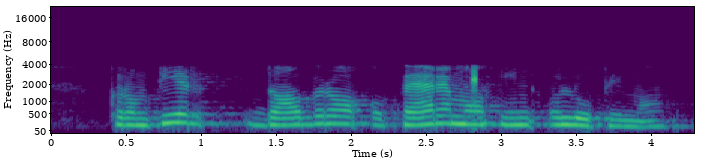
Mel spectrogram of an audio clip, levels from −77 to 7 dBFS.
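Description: From start to finish the speech passes through the iLBC codec, and the damage is plainly audible. Everything above 4 kHz is gone, so the sound is narrowband and dull, and it has a slightly rough, synthetic edge. The roughness comes from the codec rebuilding the excitation of each 30 ms frame independently, which points to its 13.33 kbps mode. Unlike a simple low-pass filter, iLBC adds a grainy texture as well as losing the top end.

At 2.82 to 2.84 s a sharp snap lasting about 20 ms sits on top of the speech. It is most likely an electrical switching spike, an arc from a nearby switch, motor or static discharge that was picked up on the audio line. A dropout or codec glitch interrupts the signal, but this is added over the speech, which carries on unbroken underneath.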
